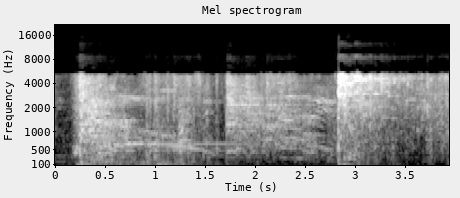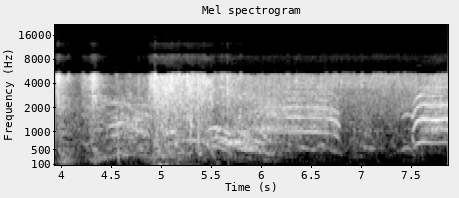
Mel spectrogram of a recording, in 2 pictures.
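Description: A crowd of men shouts and jeers.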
